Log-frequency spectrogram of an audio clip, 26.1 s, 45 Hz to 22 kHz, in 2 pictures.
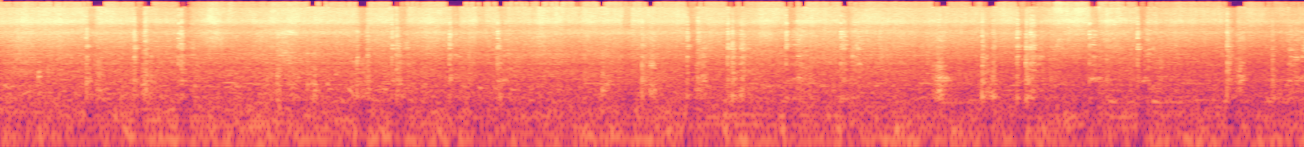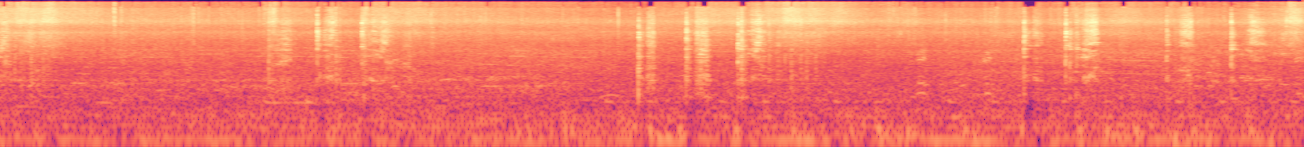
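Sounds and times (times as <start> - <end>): stir fry sizzling: 0.0 - 26.0
metal spatula scraping pan: 2.6 - 13.5, 15.7 - 17.3, 19.4 - 21.2, 23.3 - 26.0
spatula clacking against pan: 6.0 - 11.6, 23.3 - 25.9.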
